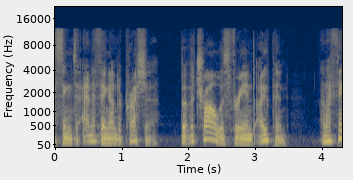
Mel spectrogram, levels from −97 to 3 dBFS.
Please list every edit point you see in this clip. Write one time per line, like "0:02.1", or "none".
none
